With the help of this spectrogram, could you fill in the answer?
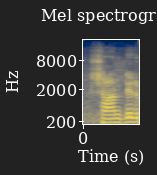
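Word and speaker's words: shunt: গ্যালভানোমিটারের সাথে ছোট্ট একটা যন্ত্র লাগানো হয় যেটাকে বলা হয় শান্ট। যেটাকে কি বলা হয়? শান্ট। প্রশ্ন হচ্ছে শান্ট কিয়া, শান্টের বাড়ি কই, শ্বশুর বাড়ি কই, এটা আমরা জানতে হবে। শান্ত না, শান্ট।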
